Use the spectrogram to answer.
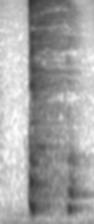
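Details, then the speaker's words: Acted demonstration of the effective cough technique taught by a nursing student during tuberculosis health education: hand on chest and abdomen, two breaths, then a held breath, one forceful cough and a smaller trailing cough. "Lalu lagi yang terakhir itu tarik nafas, lalu ditahan, lalu dibatukkan Bu."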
